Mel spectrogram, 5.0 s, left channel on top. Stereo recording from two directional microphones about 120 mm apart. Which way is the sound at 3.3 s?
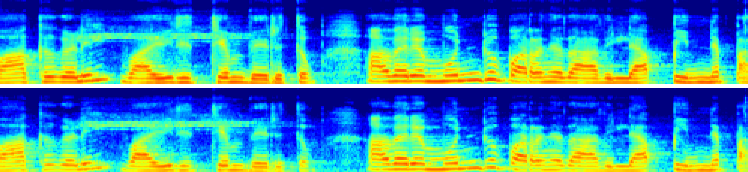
45° left (ahead or behind).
